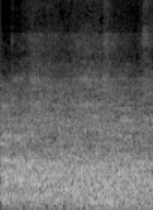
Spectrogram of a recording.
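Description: Steady din of many people talking at once in a large, echoing dining hall, with no single voice standing out.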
